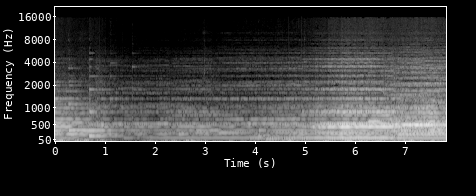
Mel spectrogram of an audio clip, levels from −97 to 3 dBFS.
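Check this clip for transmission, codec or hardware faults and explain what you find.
Two stretches of zipper noise stand out. From 0.84 to 1.49 s the level drops by around 15 dB with a fast ticking, about ten clicks a second. From 4.27 to 5.76 s it climbs back by around 15 dB with slower ticks, roughly four a second. Each tick is a 3 dB jump in gain applied all at once rather than ramped, so every step leaves a small discontinuity in the waveform.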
